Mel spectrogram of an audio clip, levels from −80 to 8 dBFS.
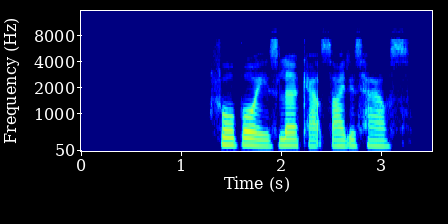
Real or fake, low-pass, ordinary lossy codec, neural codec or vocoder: real; 7.2 kHz; Opus, 24 kbps; none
